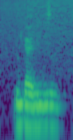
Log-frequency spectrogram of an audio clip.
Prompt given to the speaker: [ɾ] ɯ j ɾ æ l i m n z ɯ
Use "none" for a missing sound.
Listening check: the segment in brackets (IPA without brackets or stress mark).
ɾ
